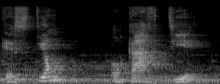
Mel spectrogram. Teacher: La QU es parecida al español, no se va a pronunciar la U.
